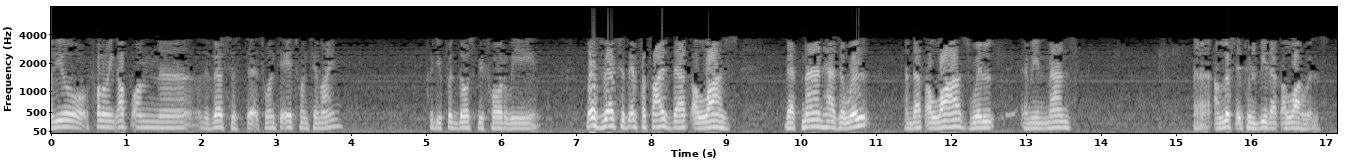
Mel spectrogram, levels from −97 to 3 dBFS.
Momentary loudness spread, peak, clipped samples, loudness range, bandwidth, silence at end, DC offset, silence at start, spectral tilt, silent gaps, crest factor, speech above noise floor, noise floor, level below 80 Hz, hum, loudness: 13 LU; 0 dBFS; under 0.1%; 6 LU; 3.9 kHz; 0.2 s; under 0.1%; 0 s; -11 dB/octave; none; 14 dB; 29 dB; -41 dBFS; -44 dBFS; none; -13 LUFS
